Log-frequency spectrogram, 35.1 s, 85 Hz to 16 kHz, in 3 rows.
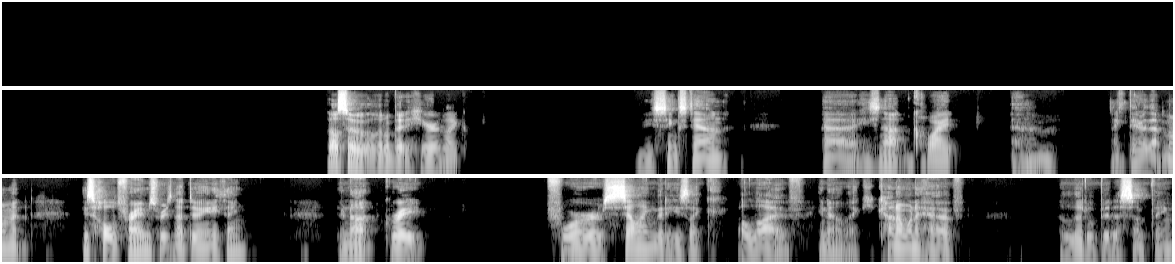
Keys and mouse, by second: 11.9 space, 12.7-13.9 drag, 14.1 middle click, 14.8-15.8 drag, 15.9 space, 18.9 space, 19.5-20.5 drag, 20.5 space, 22.6 space, 23.6-26.0 drag, 26.9 click, 27.4 click, 28.3 click, 28.8 a, 30.3-31.9 drag, 32.8 click, 33.3 g.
